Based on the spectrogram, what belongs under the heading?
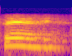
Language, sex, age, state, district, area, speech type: Tamil, female, 18-30, Tamil Nadu, Namakkal, urban, conversation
